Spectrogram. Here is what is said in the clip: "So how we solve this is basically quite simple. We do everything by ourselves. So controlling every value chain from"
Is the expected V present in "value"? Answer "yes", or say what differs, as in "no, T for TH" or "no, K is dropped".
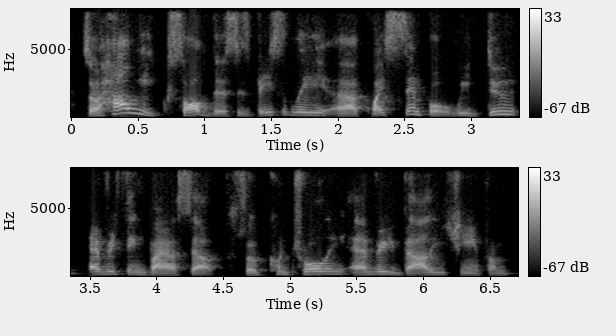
yes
